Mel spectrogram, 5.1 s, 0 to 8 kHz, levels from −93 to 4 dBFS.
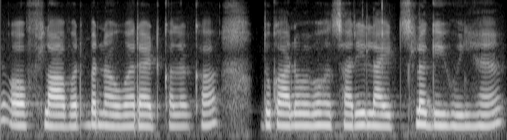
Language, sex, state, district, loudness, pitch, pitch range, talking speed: Hindi, female, Bihar, Patna, -17 LUFS, 215 Hz, 210-220 Hz, 190 wpm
